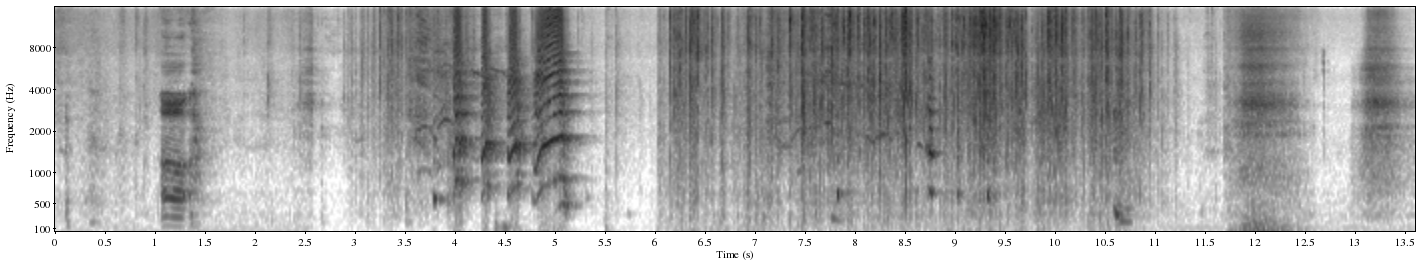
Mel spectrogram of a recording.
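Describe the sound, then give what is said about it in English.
Chips being eaten: a snack bag crinkles and rustles in a long, busy burst, with sharp crunching noises and a breathy sigh toward the end. “Welcome to chip eating ASMR.”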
